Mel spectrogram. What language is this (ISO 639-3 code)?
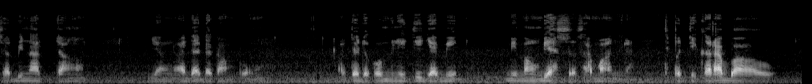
bsy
